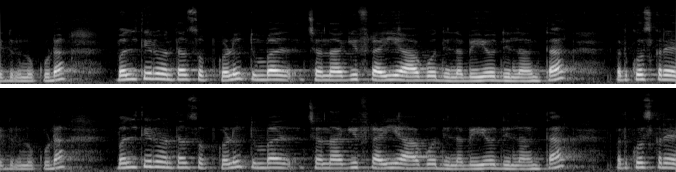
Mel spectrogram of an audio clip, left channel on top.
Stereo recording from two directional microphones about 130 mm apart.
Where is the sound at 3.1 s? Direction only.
30° left (ahead or behind).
